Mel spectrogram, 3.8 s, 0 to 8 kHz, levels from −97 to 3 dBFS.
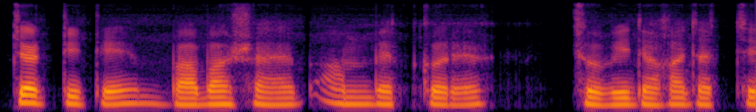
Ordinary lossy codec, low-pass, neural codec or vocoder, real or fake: AAC, 48 kbps; 7.2 kHz; none; real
